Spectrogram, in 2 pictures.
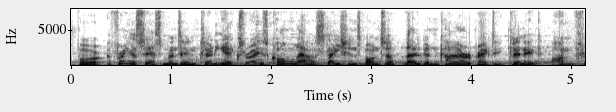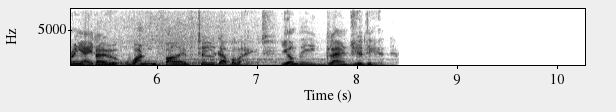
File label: Radio Ad, Asthma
